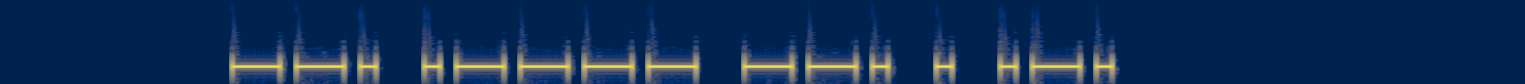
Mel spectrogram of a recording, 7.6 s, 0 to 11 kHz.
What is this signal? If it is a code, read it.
Morse code, heard as a keyed tone, about 15 wpm, 700 Hz. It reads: G1GER
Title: DXCC-100 Call Signs - 5 Characters - Repeated 3x - 15wpm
